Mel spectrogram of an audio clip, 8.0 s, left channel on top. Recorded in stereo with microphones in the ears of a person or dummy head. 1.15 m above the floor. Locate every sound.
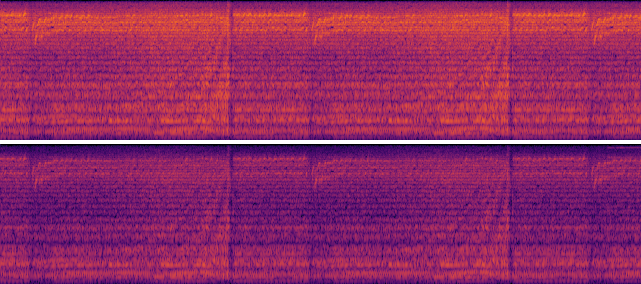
0.0 s a drone: 40° left (ahead or behind)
